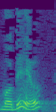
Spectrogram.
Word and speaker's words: Mobile: Doesn't know there's a place called Mobile. Because it's spelled the same way, but they call it mobile.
